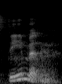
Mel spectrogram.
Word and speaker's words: Theman: It's Theman. This came up last time I was commentating one of their games. Everyone in comments was just like, "You fool! It's clearly the man."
